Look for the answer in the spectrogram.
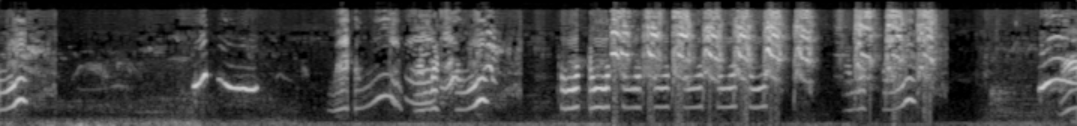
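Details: Green pet parrot talking, with a mix of swooping voice-like syllables, quick runs of rapid repeated notes, and a few whistled calls, in a quiet indoor setting.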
